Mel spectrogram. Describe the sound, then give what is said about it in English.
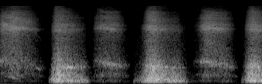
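A voice imitates labored breathing: six loud, harsh breaths in quick, steady rhythm, rasping inhales alternating with heavy, gusty exhales, with no talking. “So it was labored breathing.”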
